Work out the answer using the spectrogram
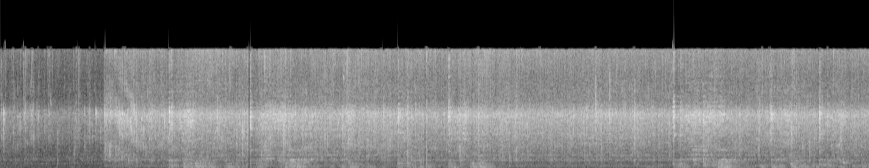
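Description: Sliced carrots and green beans sizzling in hot oil as they are stir-fried in a metal kadai, with a metal spatula scraping and clicking against the pan. The sizzle gets much louder about a second in and then stays steady.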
